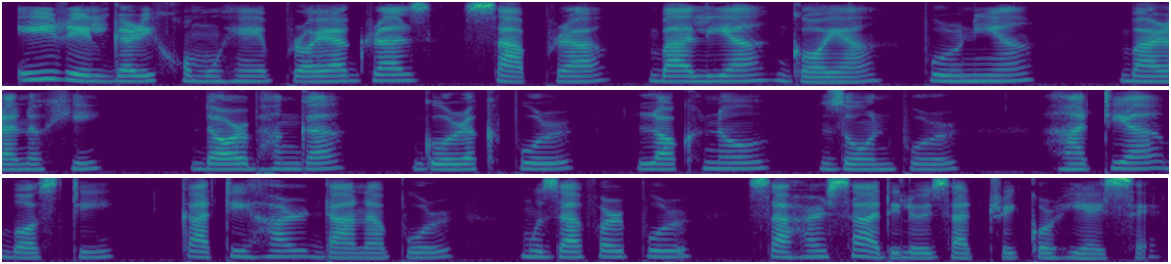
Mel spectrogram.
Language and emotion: Assamese, neutral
